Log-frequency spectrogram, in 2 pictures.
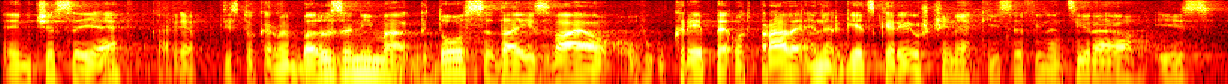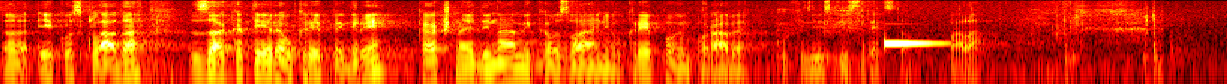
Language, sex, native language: Slovenian, male, Slovenian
